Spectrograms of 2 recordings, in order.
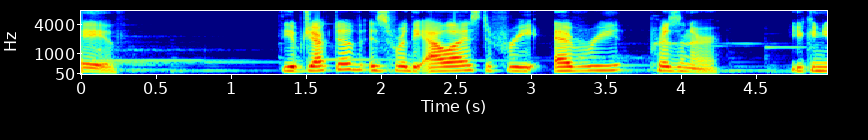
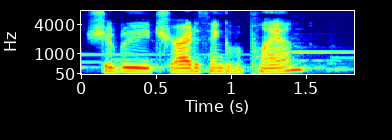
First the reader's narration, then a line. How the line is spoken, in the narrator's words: Seb murmured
